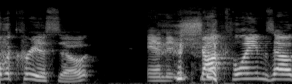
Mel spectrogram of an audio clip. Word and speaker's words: Creosote: Yeah, Creosote is how you say it.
